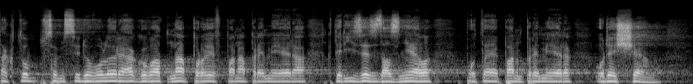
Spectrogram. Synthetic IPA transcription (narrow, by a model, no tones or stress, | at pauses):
t̪akt̪o̞sɛmsɪdo̞vo̞lɪlɾɛaɡo̞vat̪napɾo̞jɛfpanapɾɛmɪjɛːɾakt̪ɛɾiːzɛzazɲɛl | po̞t̪ɛːpanpɾɛmɪjɛɾʔo̞dɛʃɛl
